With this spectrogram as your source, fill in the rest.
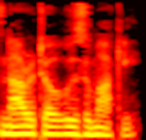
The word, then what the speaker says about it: Naruto Uzumaki: in Naruto's name I'm not sure how you pronounce this I'll give it a shot though he thought to himself narat Uzumaki Naruto raises his hand and begrudgingly said it's Naruto Uzumaki after the classes ended Jean and Naruto were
